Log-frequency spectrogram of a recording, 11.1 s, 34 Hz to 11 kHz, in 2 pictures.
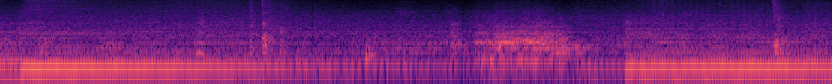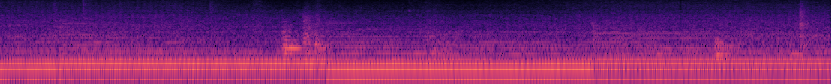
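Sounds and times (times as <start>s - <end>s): background music with held chords: 0.0s - 2.9s, 4.0s - 11.0s.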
